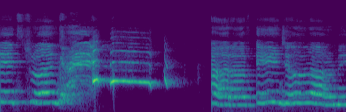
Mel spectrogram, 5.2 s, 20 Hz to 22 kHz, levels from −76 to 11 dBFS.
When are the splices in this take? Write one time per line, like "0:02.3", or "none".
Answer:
0:03.2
